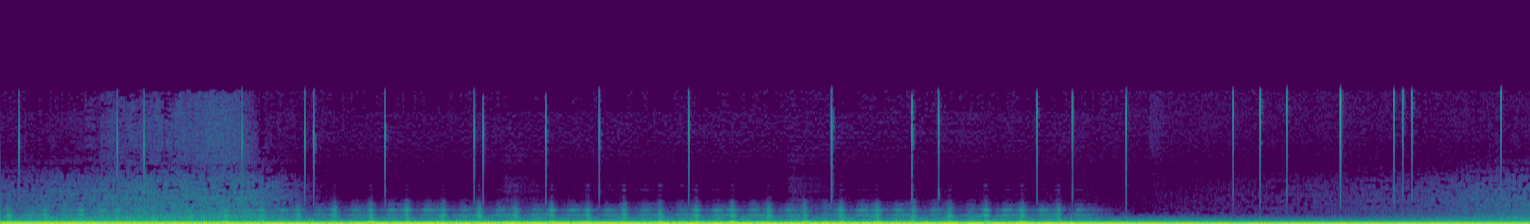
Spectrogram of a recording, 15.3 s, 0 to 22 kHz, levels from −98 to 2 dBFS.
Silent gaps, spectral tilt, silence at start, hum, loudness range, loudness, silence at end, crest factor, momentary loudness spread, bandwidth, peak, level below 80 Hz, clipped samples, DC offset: none; -11 dB/octave; 0 s; none; 3 LU; -15 LUFS; 0 s; 10 dB; 3 LU; 1.6 kHz; -2 dBFS; -18 dBFS; under 0.1%; under 0.1%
